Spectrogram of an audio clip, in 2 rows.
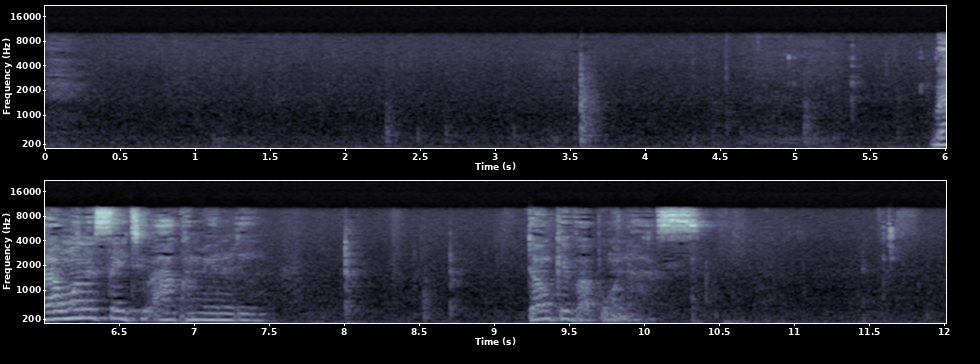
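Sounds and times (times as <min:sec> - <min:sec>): woman speaking: 0:05.9 - 0:07.6, 0:09.2 - 0:10.5.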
